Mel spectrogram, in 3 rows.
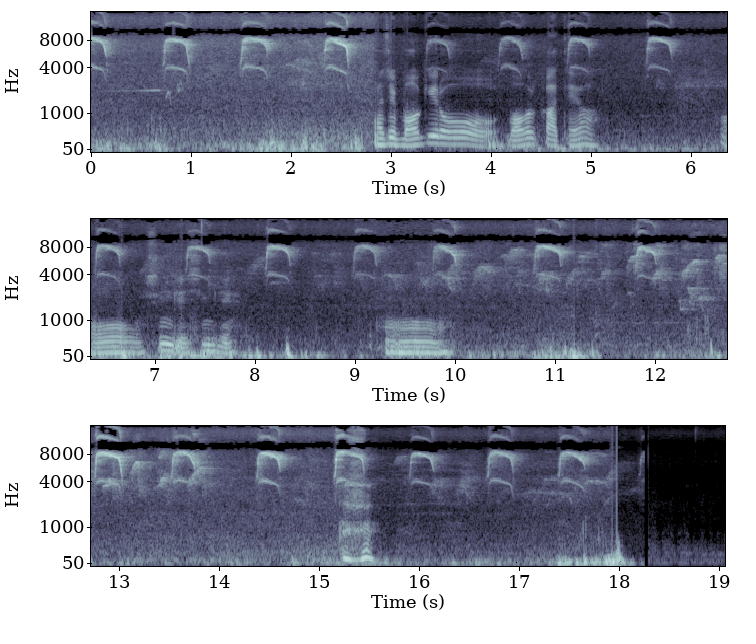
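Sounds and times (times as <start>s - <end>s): small bird chirping: 0.0s - 18.3s
low outdoor rumble: 0.0s - 19.0s.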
